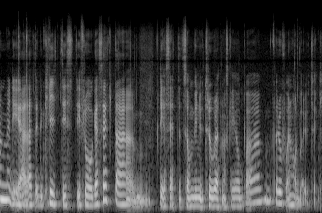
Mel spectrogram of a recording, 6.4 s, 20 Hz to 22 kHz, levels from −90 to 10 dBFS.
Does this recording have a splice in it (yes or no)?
no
